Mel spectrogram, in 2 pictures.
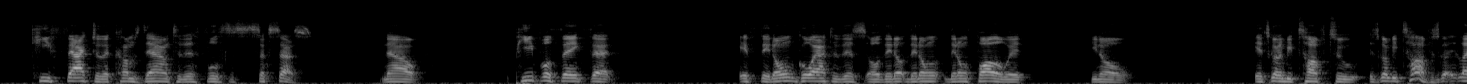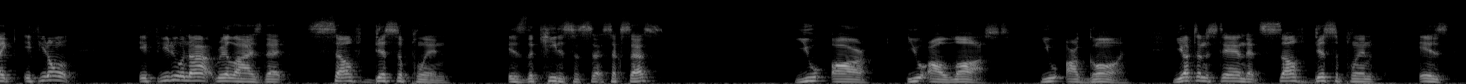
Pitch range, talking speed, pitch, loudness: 100-145 Hz, 150 wpm, 125 Hz, -35 LUFS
